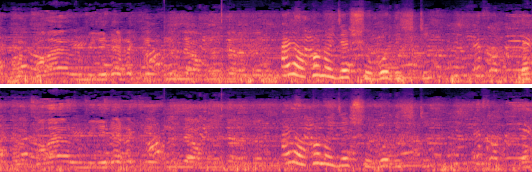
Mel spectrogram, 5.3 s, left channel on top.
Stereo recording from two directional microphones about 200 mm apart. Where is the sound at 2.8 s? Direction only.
25° left (ahead or behind).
